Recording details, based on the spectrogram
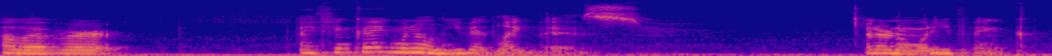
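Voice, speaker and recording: Pausing long and often, a woman speaks at a fairly slow pace amid noticeable background noise and audible room echo. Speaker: digital artist. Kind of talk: tutorial.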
